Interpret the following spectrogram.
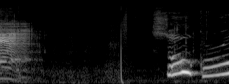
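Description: A child's drawn-out vocal sound, falling in pitch, fades out in the first half second. Then near silence with a single click, and a child's high voice with rising and falling pitch starts near the end.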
